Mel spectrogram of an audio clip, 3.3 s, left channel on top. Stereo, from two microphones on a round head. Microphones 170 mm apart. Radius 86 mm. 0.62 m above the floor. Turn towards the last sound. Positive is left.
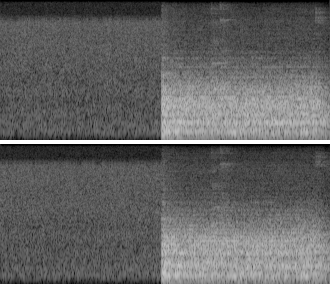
turn(degrees=30)  # may be behind; listen again after turning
